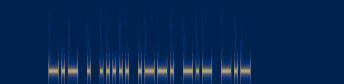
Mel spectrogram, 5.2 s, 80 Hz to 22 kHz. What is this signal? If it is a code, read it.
Morse code, heard as a keyed tone, about 25 wpm, 700 Hz. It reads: KE5PKK
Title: USA Call Signs - 6 Characters - Repeated 2x - 25wpm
